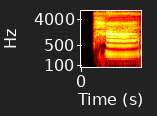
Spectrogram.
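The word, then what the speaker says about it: 她: Ingat untuk perempuan dan laki-laki ta itu ada perbedaan pada huruf hants. Namun untuk pelafalannya sama ya, huruf T dan A di di nada satu tha.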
